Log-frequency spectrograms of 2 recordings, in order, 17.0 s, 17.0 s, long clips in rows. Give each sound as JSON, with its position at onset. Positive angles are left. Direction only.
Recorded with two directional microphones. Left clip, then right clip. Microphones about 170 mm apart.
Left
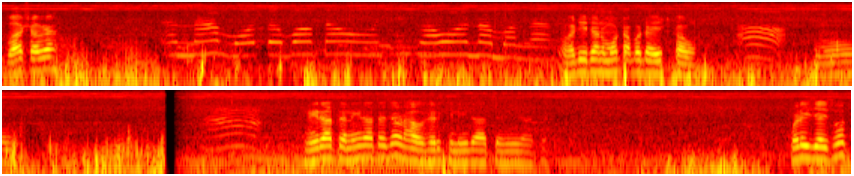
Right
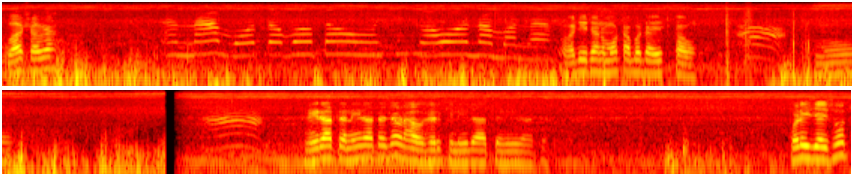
{"t": 0.1, "sound": "speech", "side_deg": 75}
{"t": 5.6, "sound": "speech", "side_deg": 55}
{"t": 11.5, "sound": "speech", "side_deg": 15}
{"t": 13.1, "sound": "speech", "side_deg": 5}
{"t": 16.4, "sound": "speech", "side_deg": 0}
